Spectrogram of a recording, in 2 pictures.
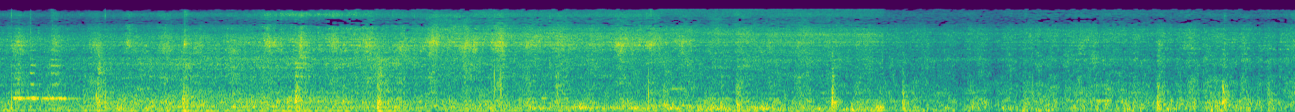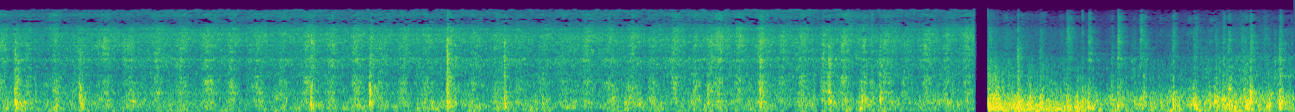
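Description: Steam-hauled passenger carriage running along the track, heard close from an open carriage window: a continuous rumble with wheels clicking over rail joints. There is a sudden brief dropout near the end, and the sound is louder after it.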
